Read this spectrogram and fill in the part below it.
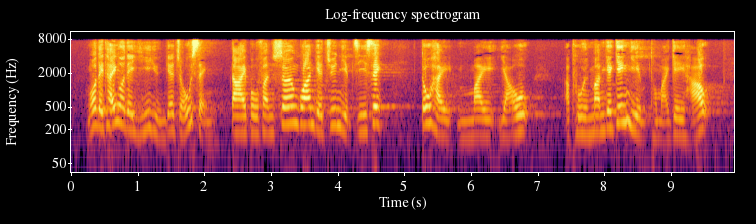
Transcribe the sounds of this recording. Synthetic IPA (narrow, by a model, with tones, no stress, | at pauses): ŋɔː˨˧t̪e˨jt̪ʰɐ˨˥jŋɔː˨˧t̪e˨jjiː˨˧jyː˨˩nkɛː˧t͡so˨˥wsɪ̰˨˩ŋ | t̪aː˨jpo˨wfɐ˨nsœː˥ŋkʷaː˥nkɛː˧t͡ʃyː˥njiː˨p̚t͡siː˧sɪ˥k̚ | t̪o˥wɦɐ˨jm̩˨˩hɐ˨jːɐ˨˧w | pʰuː˨˩nmɐ˨˩nkɛː˧kɪ˥ŋjiː˨mt̪ʰʊ˨˩ŋmaː˨˩jke˧jɦaː˨˥w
